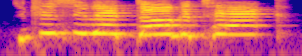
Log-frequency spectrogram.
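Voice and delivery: loud, very high squeal of disbelief; mock outrage. Telling viewers about the dog attack, mock outrage. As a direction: play up the shock, high and loud. Feigned shock at dog's attack.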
